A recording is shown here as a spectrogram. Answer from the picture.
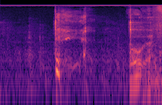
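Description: A handful of wet instant snow is thrown at a child: a sudden short splat about three-quarters of a second in, with a brief vocal sound from a child at the same moment. Voices start near the end.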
